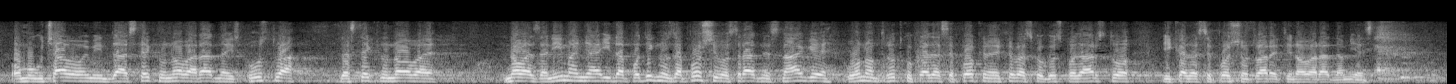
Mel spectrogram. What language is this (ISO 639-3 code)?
hrv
